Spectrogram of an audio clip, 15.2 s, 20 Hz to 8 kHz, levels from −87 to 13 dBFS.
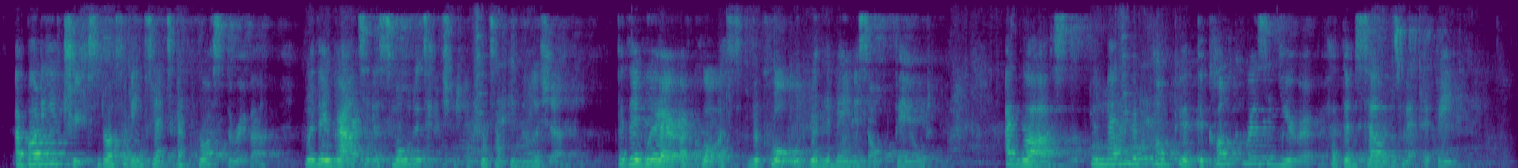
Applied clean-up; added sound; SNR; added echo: neural separator model SepFormer DNS4.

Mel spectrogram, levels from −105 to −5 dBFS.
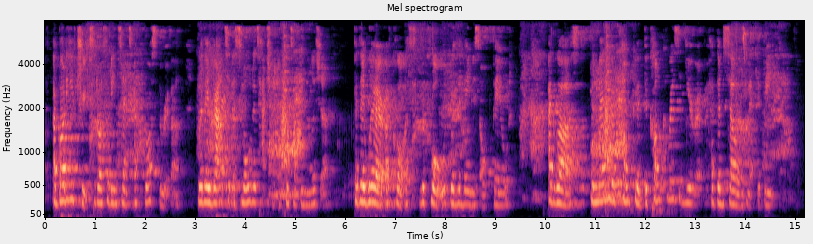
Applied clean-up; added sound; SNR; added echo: classical method WPE with log-MMSE.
